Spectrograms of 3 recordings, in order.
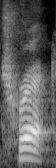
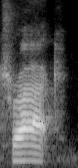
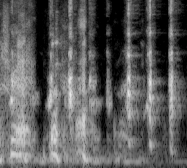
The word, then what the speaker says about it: Trek: Kelly, it's pronounced Trek, not track. Yeah, Trek.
